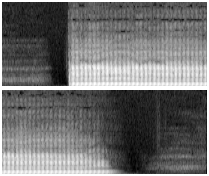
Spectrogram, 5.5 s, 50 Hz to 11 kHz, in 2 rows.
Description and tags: Part of the Good-sounds dataset of monophonic instrumental sounds.
instrument::sax_baritone
note::E
octave::3
midi note::40
good-sounds-id::5531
